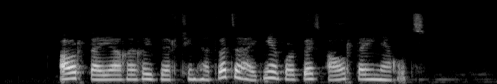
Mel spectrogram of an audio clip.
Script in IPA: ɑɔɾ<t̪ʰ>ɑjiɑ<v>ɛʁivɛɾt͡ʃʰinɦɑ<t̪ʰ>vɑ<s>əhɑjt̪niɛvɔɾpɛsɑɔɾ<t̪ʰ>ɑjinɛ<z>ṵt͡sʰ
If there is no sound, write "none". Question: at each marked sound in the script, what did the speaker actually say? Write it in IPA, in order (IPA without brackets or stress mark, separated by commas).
t̪, ʁ, t̪, t͡s, t̪, ʁ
